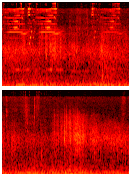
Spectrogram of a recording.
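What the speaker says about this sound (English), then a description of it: "There's a big EMP missile headed out there." Heavy rumbling blasts and explosive impacts from missile strikes in the strategy game Nation Wars, a dense continuous barrage of booms with a low roar, loud and near throughout.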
